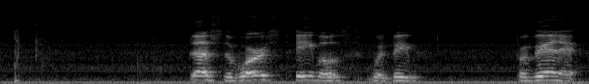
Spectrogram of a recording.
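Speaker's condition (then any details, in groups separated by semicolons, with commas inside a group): Parkinson's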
